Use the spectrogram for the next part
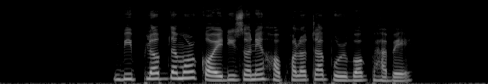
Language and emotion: Assamese, neutral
